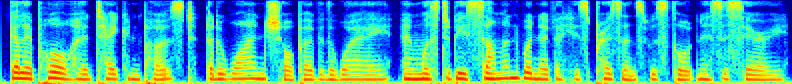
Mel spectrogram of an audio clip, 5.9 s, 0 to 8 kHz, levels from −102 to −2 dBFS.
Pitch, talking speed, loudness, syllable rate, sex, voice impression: 175 Hz, 220 wpm, -18 LUFS, 6.1 syllables/s, female, feminine, adult-like, slightly soft, calm, slightly sweet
